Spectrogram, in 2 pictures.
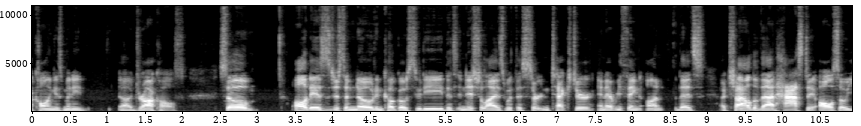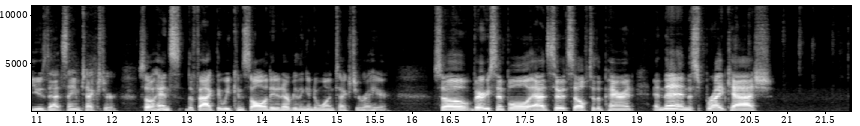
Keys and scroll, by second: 3.0 Escape, 3.1-7.5 typing, 5.9 Escape, 7.4 Escape, 8.5 shift+v, 9.3 j, 11.7 super+Tab, 15.2 super+Tab, 16.7-21.8 typing.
